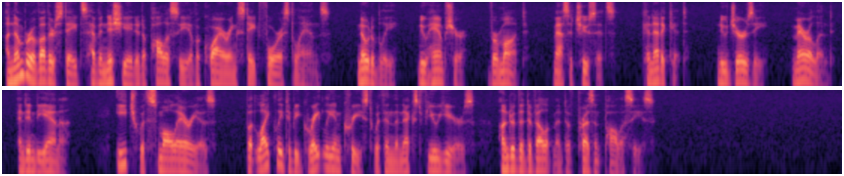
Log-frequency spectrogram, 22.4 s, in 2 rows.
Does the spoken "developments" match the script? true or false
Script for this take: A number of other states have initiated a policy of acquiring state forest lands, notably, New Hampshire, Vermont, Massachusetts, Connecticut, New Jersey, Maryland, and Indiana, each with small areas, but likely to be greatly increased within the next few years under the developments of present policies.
false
